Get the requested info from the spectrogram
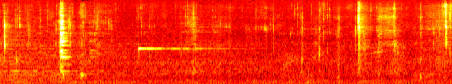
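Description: A person chewing a mouthful of prawn noodle soup, with a few sharp clicks, the loudest under a second in and two more near the end.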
